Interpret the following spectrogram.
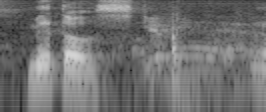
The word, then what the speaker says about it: Mythos: I don't want to mispronounce. Mythos.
